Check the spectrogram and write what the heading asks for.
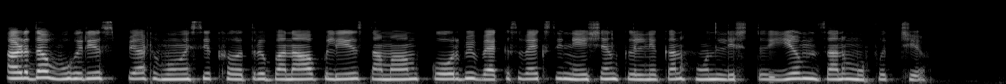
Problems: none marked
